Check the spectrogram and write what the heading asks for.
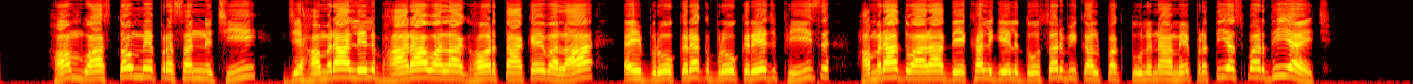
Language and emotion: Maithili, happy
